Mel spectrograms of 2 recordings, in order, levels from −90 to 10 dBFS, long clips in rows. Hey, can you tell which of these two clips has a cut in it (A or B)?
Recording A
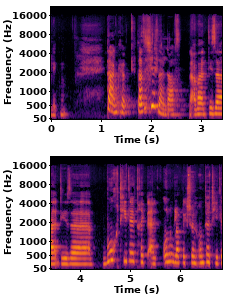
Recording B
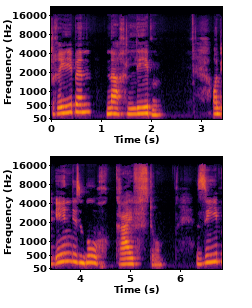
A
